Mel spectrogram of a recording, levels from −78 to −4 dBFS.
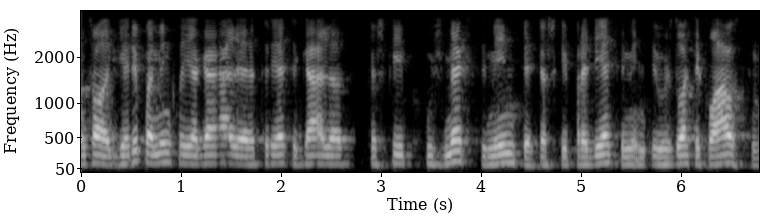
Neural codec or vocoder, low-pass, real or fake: vocoder, 44.1 kHz, 128 mel bands every 512 samples, BigVGAN v2; 3.6 kHz; fake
